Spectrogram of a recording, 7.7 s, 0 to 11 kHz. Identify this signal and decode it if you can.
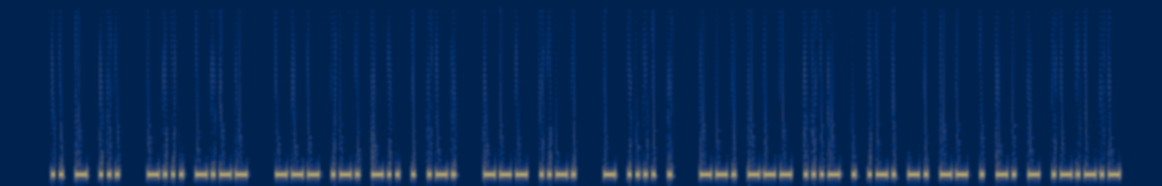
Morse code, heard as a keyed tone, about 41 wpm, 700 Hz. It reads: ITS BY ORDER OF THE GOVERNMENT.
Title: Sentences from Top 1000 Words - Review Part 3 - 45wpm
